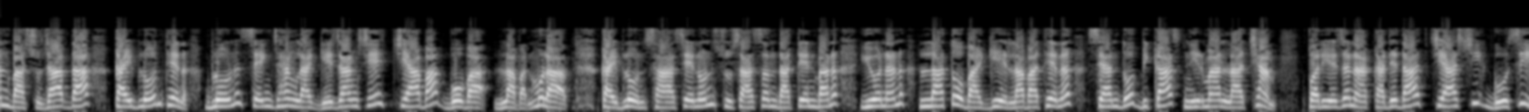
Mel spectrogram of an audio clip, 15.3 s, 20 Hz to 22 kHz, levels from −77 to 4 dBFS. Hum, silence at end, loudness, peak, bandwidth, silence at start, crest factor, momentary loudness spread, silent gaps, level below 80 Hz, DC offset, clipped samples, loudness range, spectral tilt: none; 0 s; -11 LUFS; 0 dBFS; 11 kHz; 0 s; 12 dB; 4 LU; none; -52 dBFS; 0.2%; 0.4%; 1 LU; -3 dB/octave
